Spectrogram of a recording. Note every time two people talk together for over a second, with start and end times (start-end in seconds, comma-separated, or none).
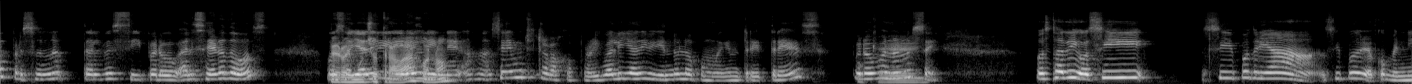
3.3-4.6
